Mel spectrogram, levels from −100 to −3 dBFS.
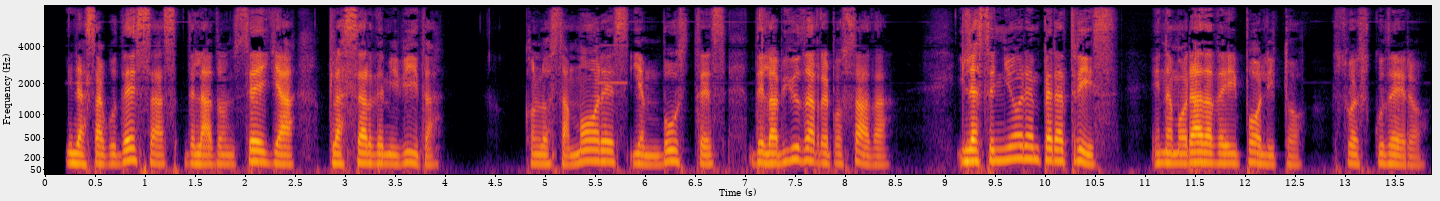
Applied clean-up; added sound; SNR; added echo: neural mask model DeepFilterNet 3.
